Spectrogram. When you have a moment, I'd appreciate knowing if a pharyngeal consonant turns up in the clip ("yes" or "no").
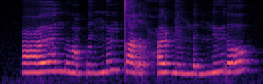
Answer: yes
